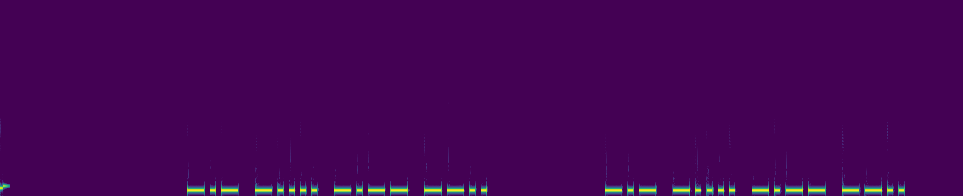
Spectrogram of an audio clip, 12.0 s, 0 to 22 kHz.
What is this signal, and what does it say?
Morse code, heard as a keyed tone, about 17 wpm, 700 Hz. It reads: K6YZ K6YZ
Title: USA Call Signs - 4 Characters - Repeated 3x - 17wpm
